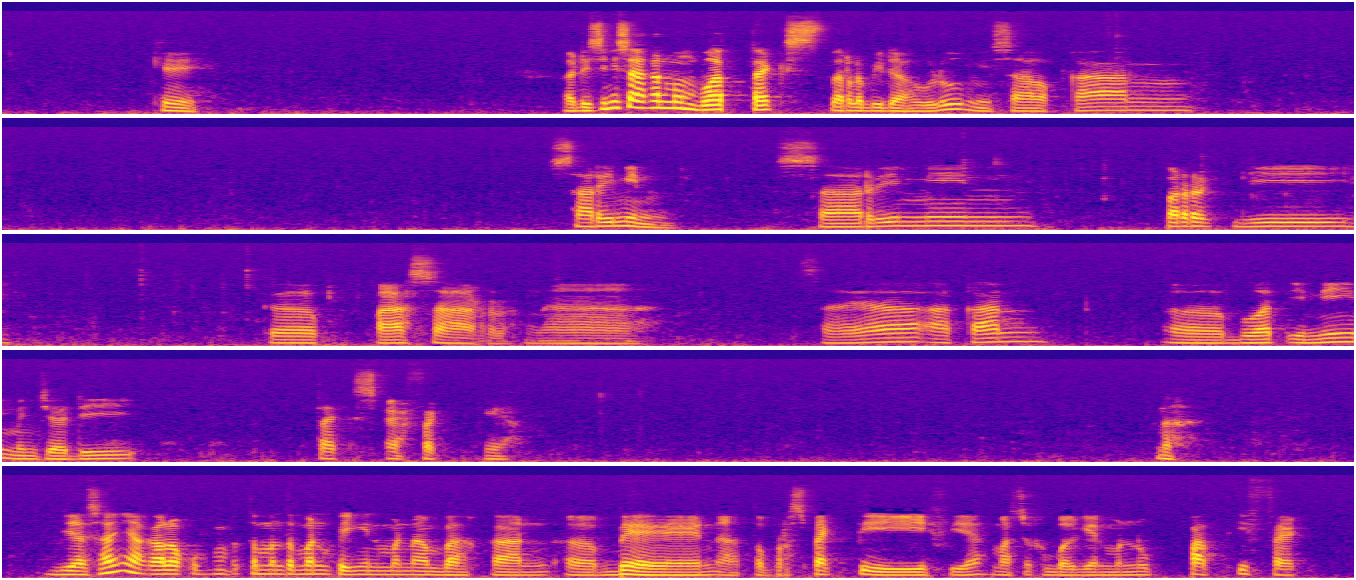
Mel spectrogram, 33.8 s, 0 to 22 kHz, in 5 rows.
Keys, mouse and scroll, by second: 0.6 alt+Tab, 2.3-3.2 drag, 3.7 t, 4.4 click, 7.7 shift+s, 8.2 shift+i, 9.8-15.4 typing, 18.4 click, 19.3-20.4 drag, 20.7-21.9 ctrl+shift+drag, 22.2 ctrl+shift+click, 22.4 ctrl+shift+middle click, 22.4 ctrl+click, 23.2 =, 23.8 middle click, 24.2 =, 24.6 click, 31.5 click, 33.1 click.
